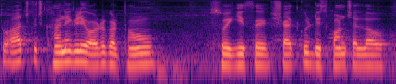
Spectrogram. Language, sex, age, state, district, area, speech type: Urdu, male, 18-30, Uttar Pradesh, Shahjahanpur, urban, spontaneous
